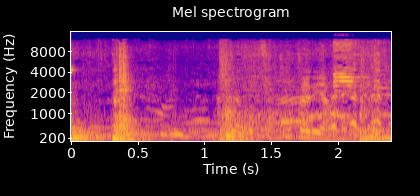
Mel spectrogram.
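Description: Metal tailgate of a tractor trolley knocking and clanking as it is handled open, three sharp knocks over about a second, with voices around it.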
